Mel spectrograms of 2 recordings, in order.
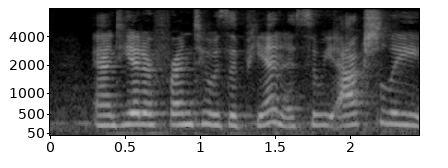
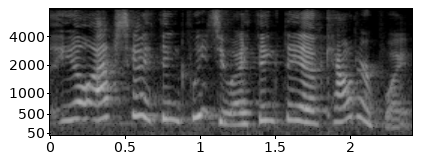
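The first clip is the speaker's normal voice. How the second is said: mock-polite correction, pitched higher; overly polite; 6 semitones higher than usual. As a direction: sweetly correct the teacher, in a higher voice. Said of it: "very politely".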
